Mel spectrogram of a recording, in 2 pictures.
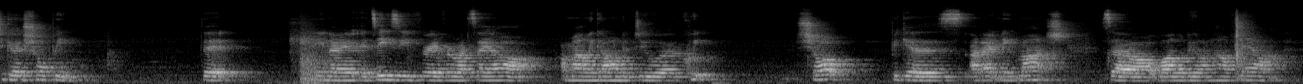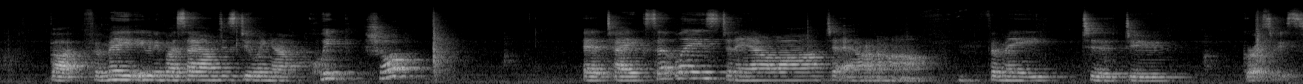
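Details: Post-stroke aphasia in an adult woman living with it for more than a year, who had an operation to repair a hole in her heart; she still struggles to find words and to talk in groups. Finding: aphasia.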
